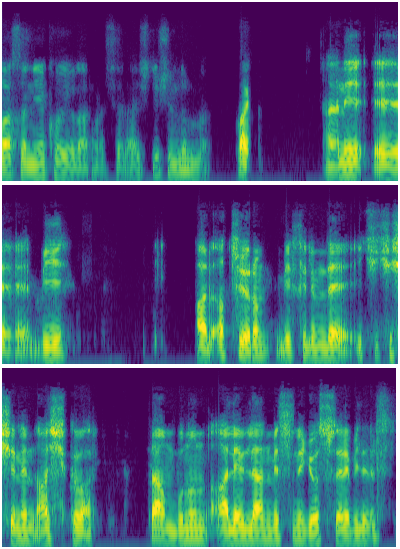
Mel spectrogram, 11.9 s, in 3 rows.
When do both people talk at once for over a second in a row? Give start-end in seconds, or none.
none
